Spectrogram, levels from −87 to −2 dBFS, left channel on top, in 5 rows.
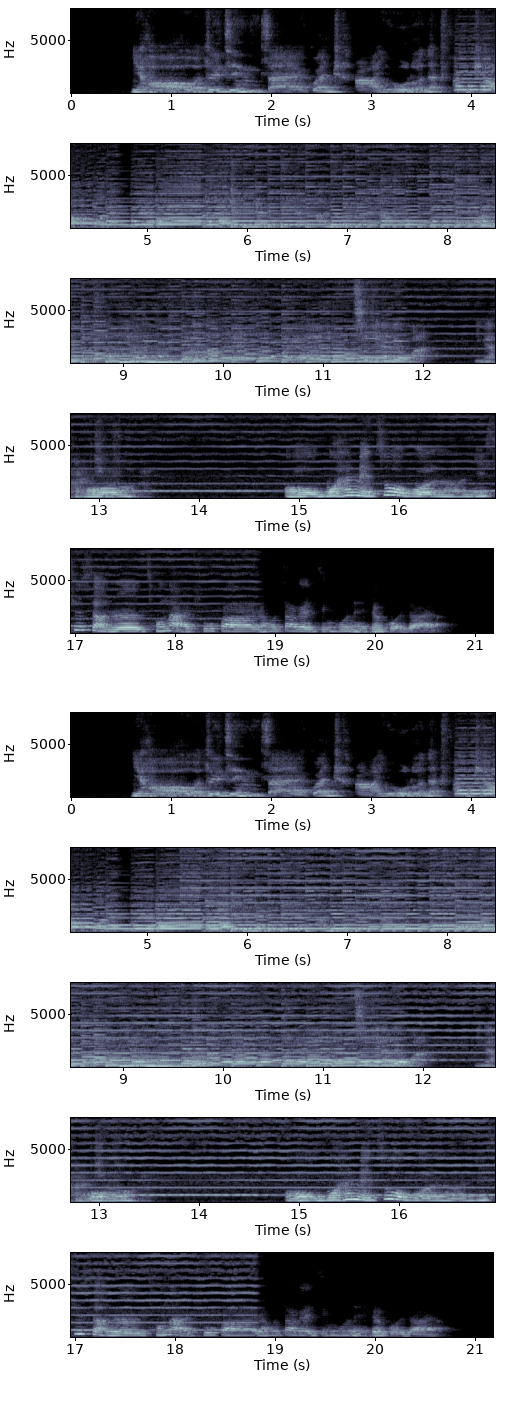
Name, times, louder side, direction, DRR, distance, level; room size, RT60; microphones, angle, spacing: voice 1, 0.6-5.2 5.5-9.3 9.6-12.1 12.5-13.5, equal, 25° left, 1.5 m, -36 dB
sound 1, 3.8-11.9, right 3 dB, 5° right, 0.7 m, -28 dB
sound 2, 5.3-18.8, right 6 dB, 65° right, 0.5 m, -38 dB
voice 2, 12.8-13.4 14.9-20.6, left 2 dB, 80° left, 0.7 m, -26 dB
4.4 x 2.0 x 2.6 m
head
